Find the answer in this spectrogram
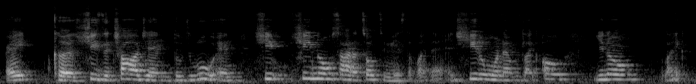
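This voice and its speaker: Young woman, gravelly, animated storyteller with slang, roomy echo and faint background noise. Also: medium pitch, brisk. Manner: animated storytelling, acts out quotes, heavy slang and swearing. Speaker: vlogger telling a personal story. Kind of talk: casual story time.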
